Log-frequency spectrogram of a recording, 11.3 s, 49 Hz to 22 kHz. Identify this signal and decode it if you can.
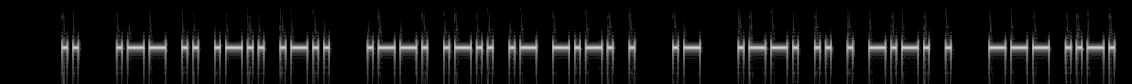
Morse code, heard as a keyed tone, about 22 wpm, 700 Hz. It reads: I WILL PLACE A PIECE OF
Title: Sentences from Top 1000 Words - Review Part 2 - 22wpm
